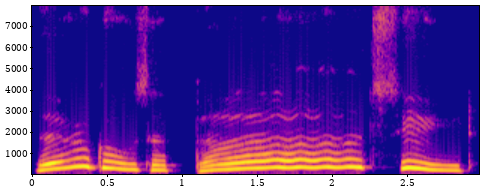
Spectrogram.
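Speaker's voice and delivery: high, slow, put-on voice of others gossiping; mock the whispering neighbours, drawn out; slow, high snide gossip voice; mumbled gossip. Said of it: "they mumble".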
